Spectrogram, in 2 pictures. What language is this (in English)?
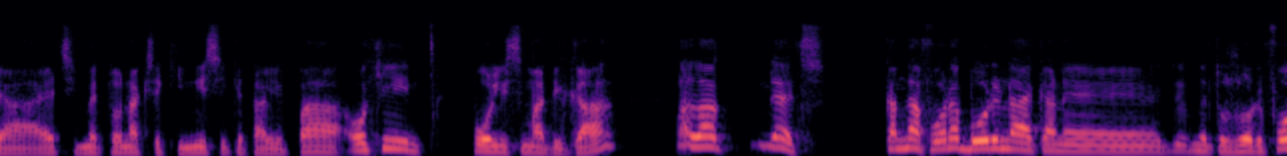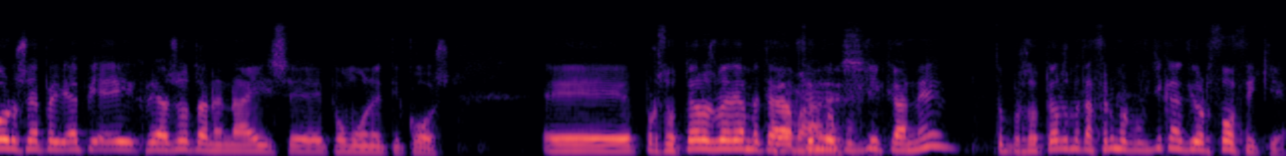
Greek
